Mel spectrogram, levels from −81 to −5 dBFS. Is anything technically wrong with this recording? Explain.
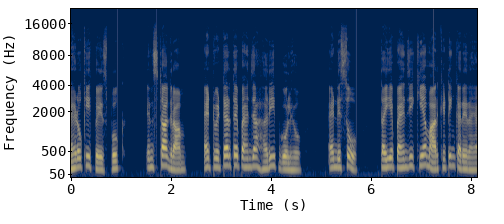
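Yes. The speech carries five bit error spikes, at 0.94, 1.72, 3.84, 5.70 and 7.26 s. Each is a single corrupted sample. One flipped bit throws that sample's value off by a power of two, then the next sample is correct again. The spikes reach about -16, -10, -16, -4 and -16 dBFS, so the one at 5.70 s is loudest. Each sounds like a sharp, bright tick across the whole spectrum, unrelated to the speech around it.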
